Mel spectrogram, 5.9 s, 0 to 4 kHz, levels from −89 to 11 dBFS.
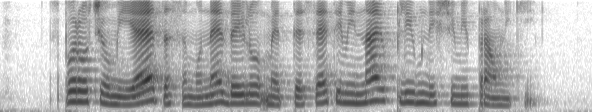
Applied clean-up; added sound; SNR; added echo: none; none; none; none.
